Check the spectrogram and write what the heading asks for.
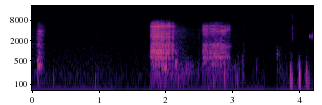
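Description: A person's two short breathy sounds, about half a second apart, in the middle of a quiet pause, heard over a video-call line.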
